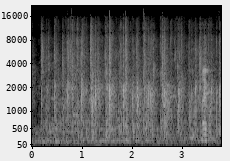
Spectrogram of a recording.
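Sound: audience applause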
